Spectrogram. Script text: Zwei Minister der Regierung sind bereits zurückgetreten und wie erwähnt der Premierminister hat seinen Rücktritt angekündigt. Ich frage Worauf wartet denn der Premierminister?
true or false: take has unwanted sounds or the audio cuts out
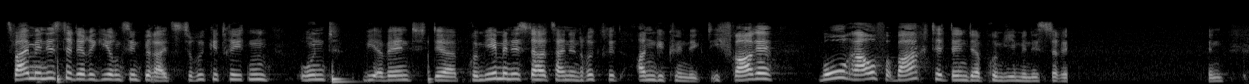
false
